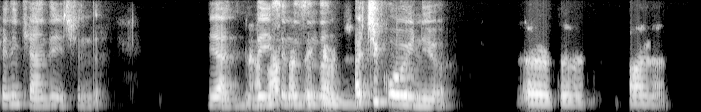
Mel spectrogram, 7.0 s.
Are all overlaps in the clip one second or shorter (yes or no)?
no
